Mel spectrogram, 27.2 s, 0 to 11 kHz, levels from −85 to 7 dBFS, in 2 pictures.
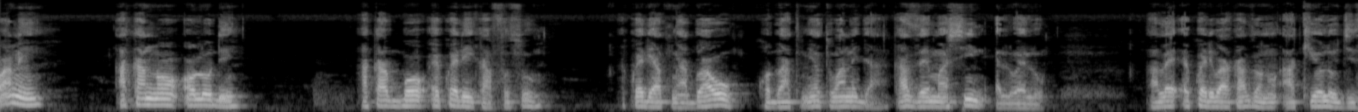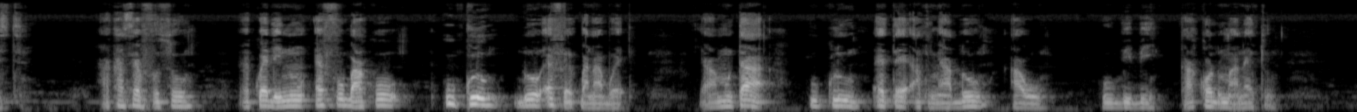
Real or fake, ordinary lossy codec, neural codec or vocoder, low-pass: real; AAC, 32 kbps; none; 9.9 kHz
